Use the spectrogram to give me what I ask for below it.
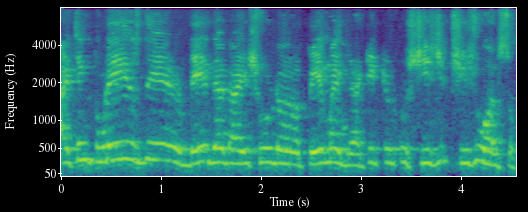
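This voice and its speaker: A man speaks with a Marathi accent and an extremely high pitch. His pace is fairly quick. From India, Maharashtra. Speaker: career counsellor. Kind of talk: webinar interview. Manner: halting, many fillers.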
